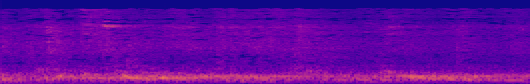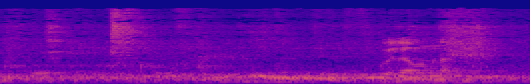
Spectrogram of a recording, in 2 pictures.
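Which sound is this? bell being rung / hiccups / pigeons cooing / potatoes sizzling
pigeons cooing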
